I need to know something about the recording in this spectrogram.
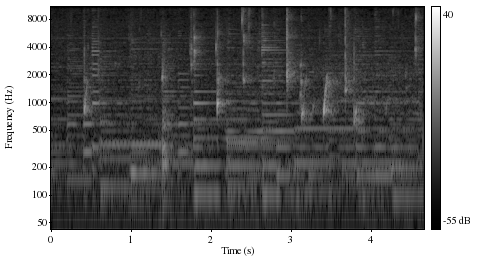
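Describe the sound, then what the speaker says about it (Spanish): Very hot water poured in a small splash into honey in a bowl while preparing a syrup coating for homemade pestiños, a series of close drips and liquid glugs over a tonal background of music. "añadimos un chorrito de agua muy caliente, unos 20 ml"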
